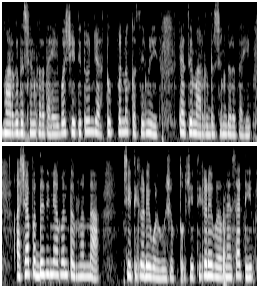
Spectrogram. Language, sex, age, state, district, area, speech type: Marathi, female, 18-30, Maharashtra, Sangli, rural, spontaneous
